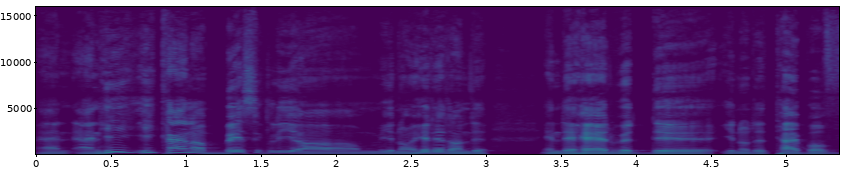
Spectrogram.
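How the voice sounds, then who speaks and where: A man's voice: medium pitch, brisk, no room sound, clean studio sound. A man hosting a live morning radio show, chatting loosely with many ums and you-knows as he asks his co-host questions. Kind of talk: casual radio chat. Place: radio studio.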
